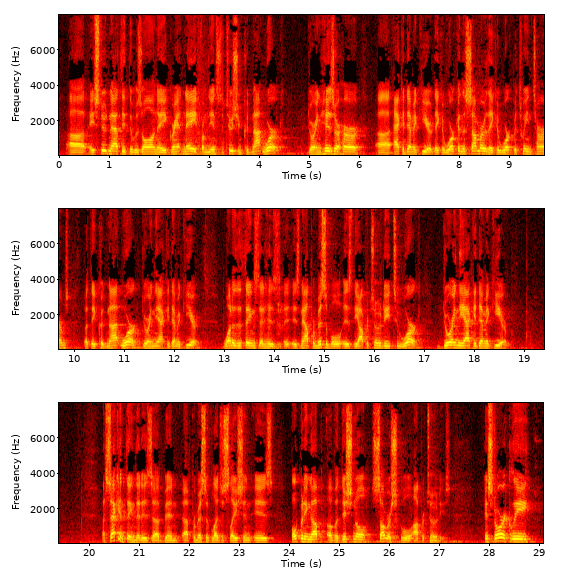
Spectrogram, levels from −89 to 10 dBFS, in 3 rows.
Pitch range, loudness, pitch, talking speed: 120-145 Hz, -19 LUFS, 130 Hz, 165 wpm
